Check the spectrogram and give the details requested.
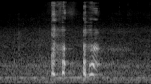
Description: My little 8 month baby just loves to fake a cough everytime she hears the words CORONA VIRUS ...she is so cute and funny.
